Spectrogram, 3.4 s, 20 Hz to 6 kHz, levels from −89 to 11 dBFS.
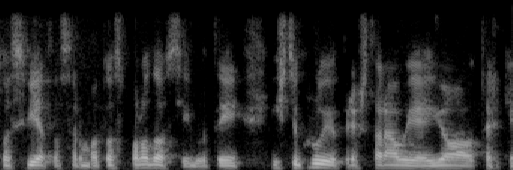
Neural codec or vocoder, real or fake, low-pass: none; real; 5.4 kHz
